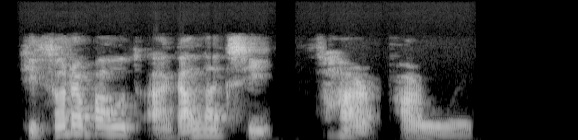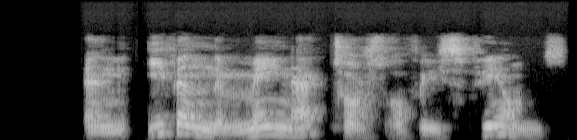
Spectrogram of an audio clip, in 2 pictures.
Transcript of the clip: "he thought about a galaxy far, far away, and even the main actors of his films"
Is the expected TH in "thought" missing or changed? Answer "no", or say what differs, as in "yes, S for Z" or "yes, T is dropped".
no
